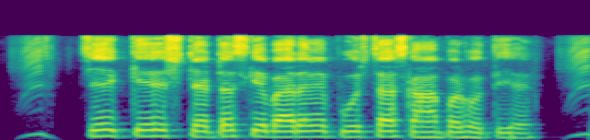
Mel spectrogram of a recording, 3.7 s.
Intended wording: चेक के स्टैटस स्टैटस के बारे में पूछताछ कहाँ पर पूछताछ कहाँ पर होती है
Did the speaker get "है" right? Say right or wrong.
right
